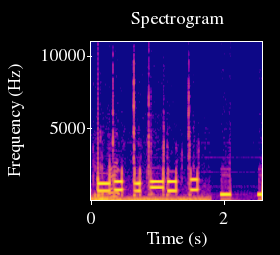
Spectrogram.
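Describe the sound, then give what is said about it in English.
A quick run of about seven cell phone keypad dialing tones, each a crisp dual-pitched beep, as a call is placed to an enrolled agent specializing in tax preparation, followed after a short pause by two lower, steady ringing tones on the line. “I need to make a quick phone call.”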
